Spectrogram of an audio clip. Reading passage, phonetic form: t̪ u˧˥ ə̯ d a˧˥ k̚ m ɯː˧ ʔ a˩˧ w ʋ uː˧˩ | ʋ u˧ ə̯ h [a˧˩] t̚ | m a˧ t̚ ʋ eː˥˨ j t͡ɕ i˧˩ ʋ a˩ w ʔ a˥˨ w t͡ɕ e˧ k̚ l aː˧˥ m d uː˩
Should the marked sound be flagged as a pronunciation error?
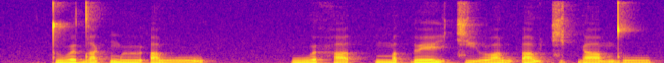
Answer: yes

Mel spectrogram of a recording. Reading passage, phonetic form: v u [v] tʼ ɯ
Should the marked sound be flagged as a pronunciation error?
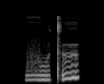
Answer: yes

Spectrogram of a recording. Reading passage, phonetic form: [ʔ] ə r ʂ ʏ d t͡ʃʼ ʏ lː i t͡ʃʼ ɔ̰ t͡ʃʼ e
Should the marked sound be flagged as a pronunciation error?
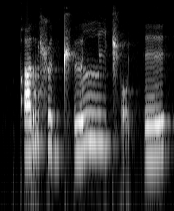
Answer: yes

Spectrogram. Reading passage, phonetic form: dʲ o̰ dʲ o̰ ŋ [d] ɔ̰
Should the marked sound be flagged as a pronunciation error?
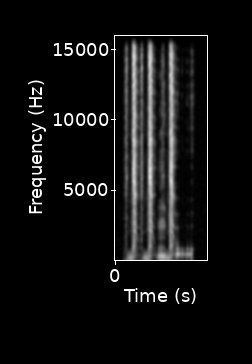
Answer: yes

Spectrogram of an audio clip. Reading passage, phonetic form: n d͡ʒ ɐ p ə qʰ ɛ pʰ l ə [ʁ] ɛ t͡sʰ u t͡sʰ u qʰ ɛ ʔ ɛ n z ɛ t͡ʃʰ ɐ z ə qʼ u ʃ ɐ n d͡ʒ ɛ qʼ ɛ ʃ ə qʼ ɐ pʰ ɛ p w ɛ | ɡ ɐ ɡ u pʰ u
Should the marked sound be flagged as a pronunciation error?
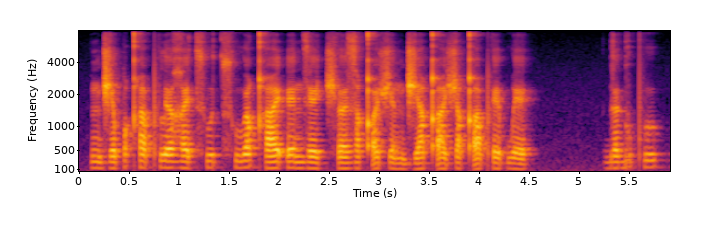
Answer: no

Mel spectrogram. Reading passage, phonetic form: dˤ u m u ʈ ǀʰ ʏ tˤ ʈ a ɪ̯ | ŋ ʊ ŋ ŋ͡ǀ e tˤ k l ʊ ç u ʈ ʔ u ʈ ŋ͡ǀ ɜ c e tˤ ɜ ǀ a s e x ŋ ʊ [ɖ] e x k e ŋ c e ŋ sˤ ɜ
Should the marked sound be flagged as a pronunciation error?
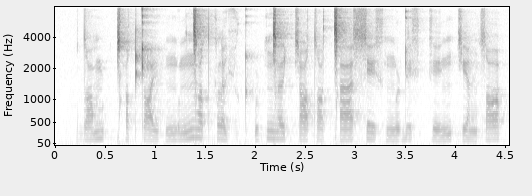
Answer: no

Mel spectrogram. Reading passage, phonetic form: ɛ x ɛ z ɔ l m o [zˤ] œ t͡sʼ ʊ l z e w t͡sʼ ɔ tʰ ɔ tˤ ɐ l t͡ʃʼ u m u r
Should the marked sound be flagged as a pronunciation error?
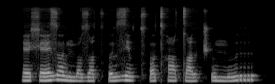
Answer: no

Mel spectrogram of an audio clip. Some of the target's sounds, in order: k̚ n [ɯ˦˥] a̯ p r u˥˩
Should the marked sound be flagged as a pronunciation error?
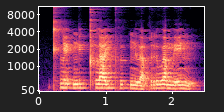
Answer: yes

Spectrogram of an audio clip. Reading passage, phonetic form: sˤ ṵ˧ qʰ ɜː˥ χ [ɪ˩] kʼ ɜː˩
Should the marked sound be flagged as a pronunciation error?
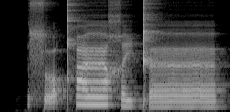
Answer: yes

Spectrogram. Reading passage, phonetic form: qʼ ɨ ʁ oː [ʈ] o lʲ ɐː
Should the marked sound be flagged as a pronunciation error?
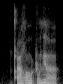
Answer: no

